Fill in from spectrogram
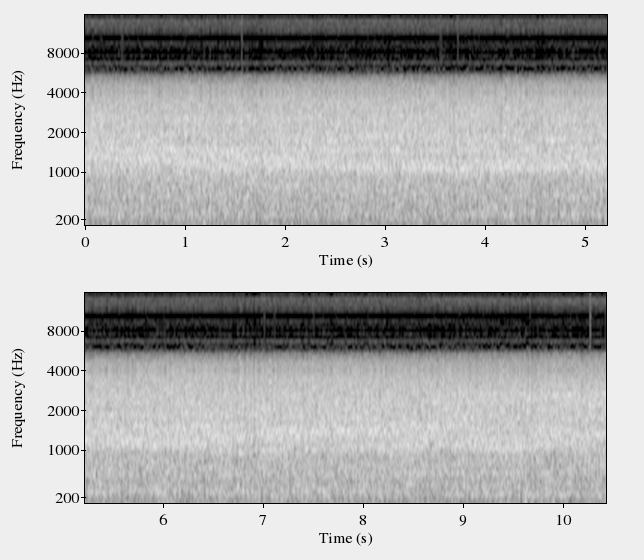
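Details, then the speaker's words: Stels Arrow scooter engine knocks after a heat seizure; scored piston replaced with Malossi, knock remains. Loud steady idle, harsh rattle with sharp isolated taps. Crankshaft spins freely, no play when rocked; service technician and tuning seller called crank and bearings fine. Cause unknown. "Вот если вот так коленвал чуть-чуть шатать вверх-вниз, то такой звук."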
